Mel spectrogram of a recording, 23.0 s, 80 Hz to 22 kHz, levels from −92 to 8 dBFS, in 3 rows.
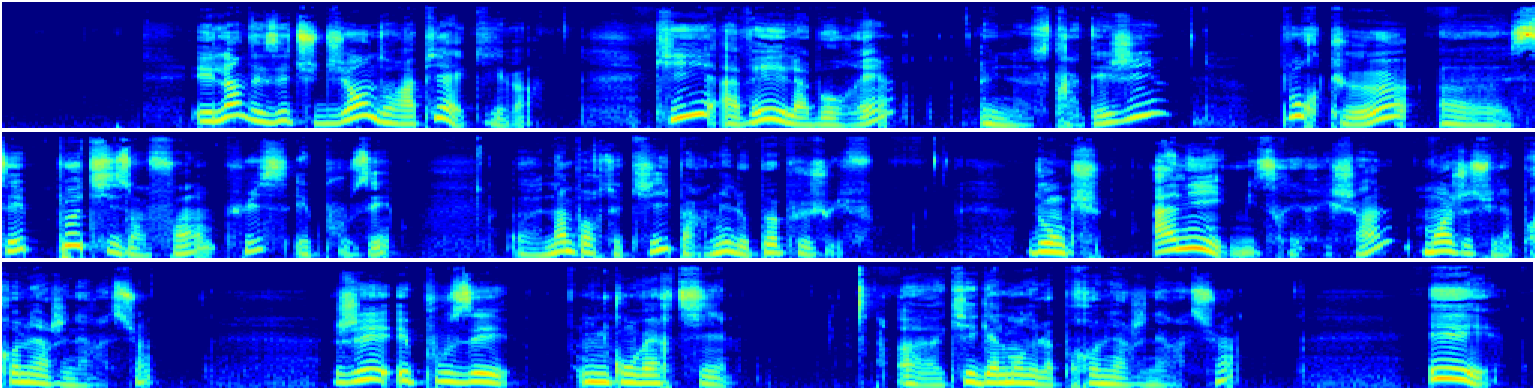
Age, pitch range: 20-39, 185-260 Hz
